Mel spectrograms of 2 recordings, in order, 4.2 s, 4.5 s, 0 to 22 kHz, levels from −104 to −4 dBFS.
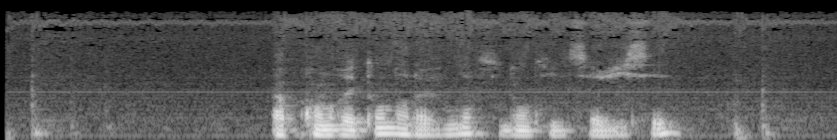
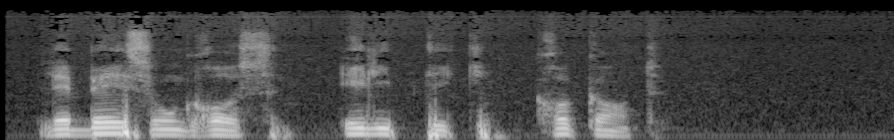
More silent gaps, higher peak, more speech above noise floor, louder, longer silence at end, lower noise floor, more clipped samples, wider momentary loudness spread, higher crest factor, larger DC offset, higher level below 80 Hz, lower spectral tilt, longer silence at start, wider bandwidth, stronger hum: neither; first, -2 dBFS vs -8 dBFS; second, 32 dB vs 37 dB; first, -22 LUFS vs -27 LUFS; second, 0.3 s vs 1.2 s; second, -52 dBFS vs -63 dBFS; neither; first, 23 LU vs 13 LU; about the same, 20 dB vs 20 dB; neither; second, -54 dBFS vs -46 dBFS; first, -8 dB/octave vs -6 dB/octave; about the same, 0.15 s vs 0.2 s; about the same, 16.5 kHz vs 16.5 kHz; neither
